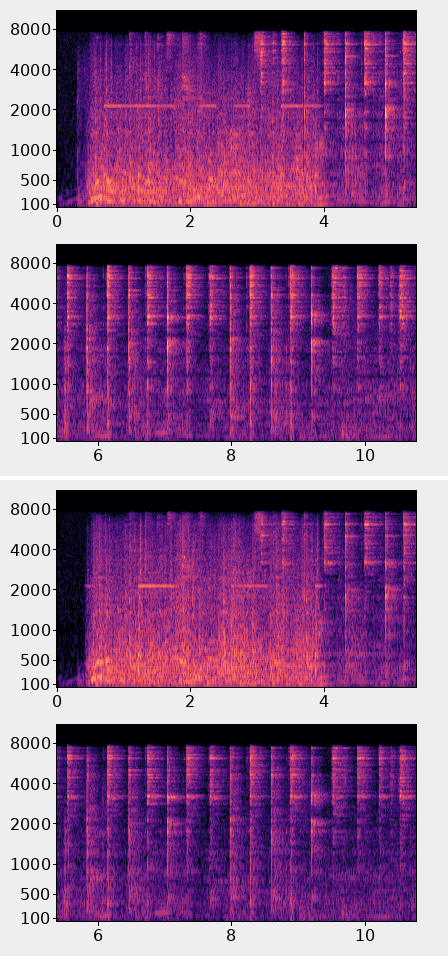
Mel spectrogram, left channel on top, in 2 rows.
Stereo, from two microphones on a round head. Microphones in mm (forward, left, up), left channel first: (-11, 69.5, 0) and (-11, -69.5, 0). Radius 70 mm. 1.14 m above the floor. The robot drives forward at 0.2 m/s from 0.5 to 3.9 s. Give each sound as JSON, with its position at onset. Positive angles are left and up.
{"t": 0.4, "sound": "a woman speaking", "side_deg": 40, "distance_m": 4.0}
{"t": 3.0, "sound": "scissors", "side_deg": 55, "distance_m": 1.5}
